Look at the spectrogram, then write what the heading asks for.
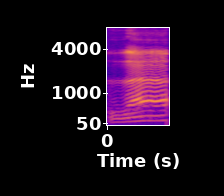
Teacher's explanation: খাড়া আকারের কারণে এক আলিফ টেনে বলবো এবং রালটা আমরা নরম আওয়াজে বলবো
